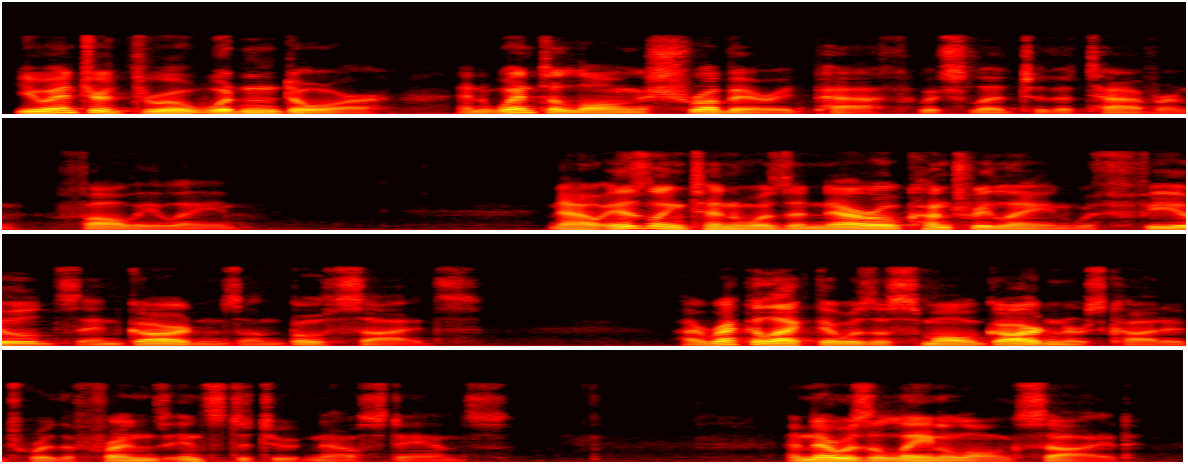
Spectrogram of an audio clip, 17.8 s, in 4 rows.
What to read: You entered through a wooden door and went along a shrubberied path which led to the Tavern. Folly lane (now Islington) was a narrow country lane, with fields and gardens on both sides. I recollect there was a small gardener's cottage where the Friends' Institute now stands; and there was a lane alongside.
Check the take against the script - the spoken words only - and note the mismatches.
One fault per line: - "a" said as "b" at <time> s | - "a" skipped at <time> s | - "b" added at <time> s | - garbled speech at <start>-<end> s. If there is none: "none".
none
